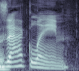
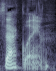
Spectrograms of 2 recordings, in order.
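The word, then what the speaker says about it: Lahn: Zach Lane. It's spelled Z A C H L A H N. Zach Lane.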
